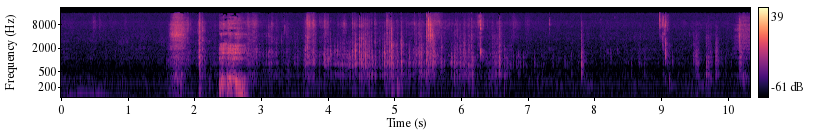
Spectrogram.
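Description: Close-up chewing and crunching of a shortcake lemon whirl biscuit, mixed with crackles and clicks of a cardboard box being handled. A louder thump comes about two and a half seconds in, and the sounds thin out to scattered clicks near the end.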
